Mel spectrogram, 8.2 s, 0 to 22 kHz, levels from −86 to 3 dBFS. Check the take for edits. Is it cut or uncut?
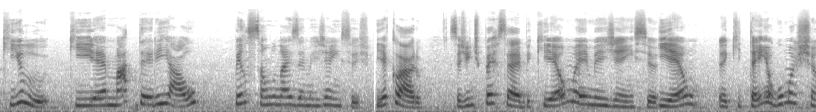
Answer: cut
